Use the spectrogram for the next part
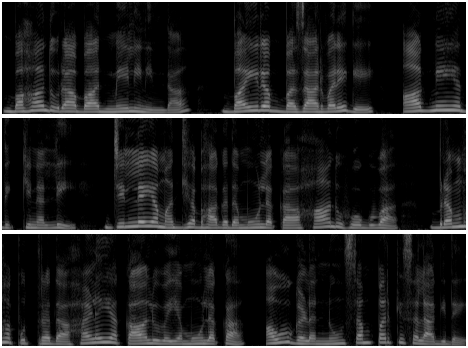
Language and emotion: Kannada, neutral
